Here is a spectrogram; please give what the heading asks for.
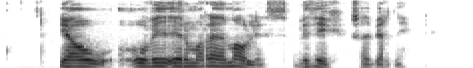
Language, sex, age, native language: Icelandic, male, 20-29, Icelandic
